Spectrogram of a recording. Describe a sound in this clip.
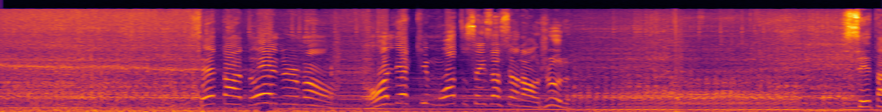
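A motorcycle engine drones steadily up close.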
